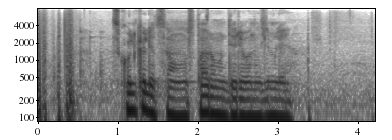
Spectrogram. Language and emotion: Russian, neutral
